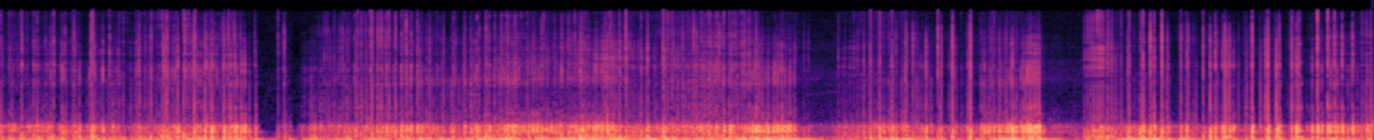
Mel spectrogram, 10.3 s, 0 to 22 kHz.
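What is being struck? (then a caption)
Foam microphone windscreen. Long painted acrylic nails on both hands scratch a small, hollow, black foam or mesh-covered microphone windscreen. The result is a dense, continuous rustling scratch, heavy in the low and low-mid range with a muffled rumbling quality. It pauses briefly around 2, 6 and 8 seconds before resuming.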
